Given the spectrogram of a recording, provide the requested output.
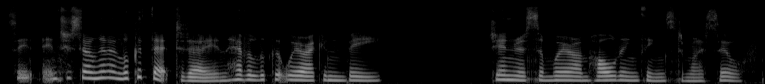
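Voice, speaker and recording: Clear-voiced woman, close dry sound. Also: mid-range voice, moderate pace, warm tone, no echo. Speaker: study group co-host, reader. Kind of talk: reading aloud and reflective casual discussion.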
